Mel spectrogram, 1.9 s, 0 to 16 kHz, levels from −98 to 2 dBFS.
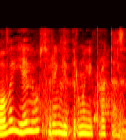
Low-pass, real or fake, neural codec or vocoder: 7.2 kHz; fake; codec, 16 kHz, 4 kbps, X-Codec, WavLM features, trained on Multilingual LibriSpeech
